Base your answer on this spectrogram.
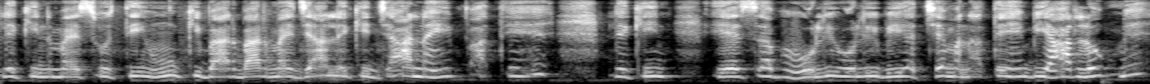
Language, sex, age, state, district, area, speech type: Hindi, female, 45-60, Uttar Pradesh, Ghazipur, rural, spontaneous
